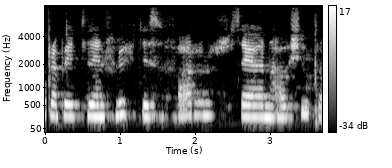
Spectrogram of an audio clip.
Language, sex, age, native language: Icelandic, female, 30-39, Icelandic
